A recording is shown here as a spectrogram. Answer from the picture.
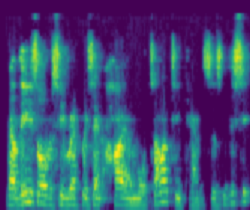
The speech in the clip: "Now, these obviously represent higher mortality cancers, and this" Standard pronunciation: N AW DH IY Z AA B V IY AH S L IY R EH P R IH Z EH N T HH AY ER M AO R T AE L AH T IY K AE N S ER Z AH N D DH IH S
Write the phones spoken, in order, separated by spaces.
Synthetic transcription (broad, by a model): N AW DH IY Z AA B V IY AH S L IY R EH P R IH Z EH N T HH AY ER M AO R T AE L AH T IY K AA N S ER Z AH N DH IH S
